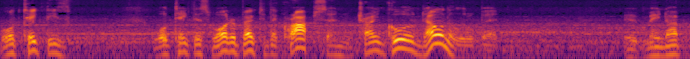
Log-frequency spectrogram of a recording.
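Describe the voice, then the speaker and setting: In a put-on character voice with a medium pitch, a man speaks at a fairly slow pace with long, frequent pauses against clear background noise. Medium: solo performance. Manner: gruff, exasperated.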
